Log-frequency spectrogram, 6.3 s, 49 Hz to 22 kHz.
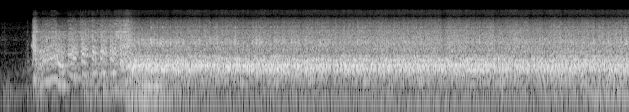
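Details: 2016 Ford F-150 5.0L Coyote V8, 88,911 miles, overheating and dripping coolant thrown around the engine bay. It cranks and catches, then a loud, rough, steady growl at idle from the failing water pump: water pump growl.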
